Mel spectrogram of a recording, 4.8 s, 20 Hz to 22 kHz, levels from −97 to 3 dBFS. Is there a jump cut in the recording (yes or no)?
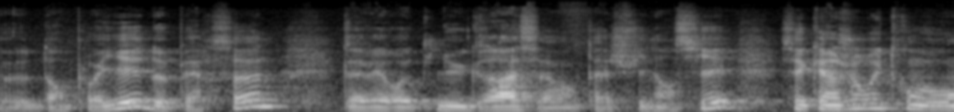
yes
